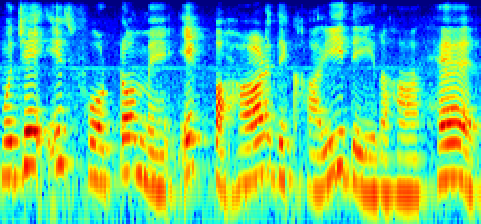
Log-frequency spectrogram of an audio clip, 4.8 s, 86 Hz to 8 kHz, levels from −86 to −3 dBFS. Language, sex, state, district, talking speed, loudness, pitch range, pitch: Hindi, female, Madhya Pradesh, Katni, 125 wpm, -17 LUFS, 180-240 Hz, 215 Hz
